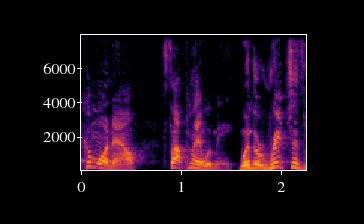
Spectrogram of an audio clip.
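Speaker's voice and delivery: normal talking voice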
